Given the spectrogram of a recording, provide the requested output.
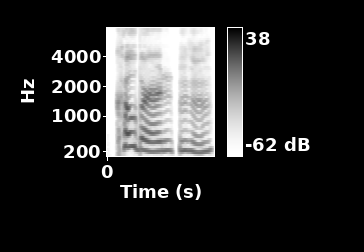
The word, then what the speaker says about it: Cockburn: And if you are somebody who thinks your name is potentially being a hindrance, if you, think that your name going by, Coburn, but it's spelled Cockburn, and you want to change the spelling of your last name or whatever, like, I totally support that.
